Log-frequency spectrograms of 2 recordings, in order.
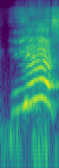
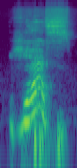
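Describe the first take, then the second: First: It is said faster and louder, very energetic. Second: It is said quickly with some energy. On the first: "Super excited. Yes, mas mabilis at malakas" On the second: "If it's enthusiastic, that is yes. Yes, mabilis"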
